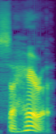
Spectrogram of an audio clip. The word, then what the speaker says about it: Sahara: The name, which locals pronounced as Sahara, means the largest.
